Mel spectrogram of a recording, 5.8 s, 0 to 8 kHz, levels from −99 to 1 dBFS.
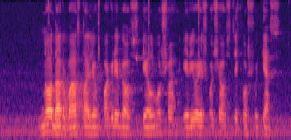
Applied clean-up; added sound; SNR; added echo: none; Clock; 19 dB; none.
